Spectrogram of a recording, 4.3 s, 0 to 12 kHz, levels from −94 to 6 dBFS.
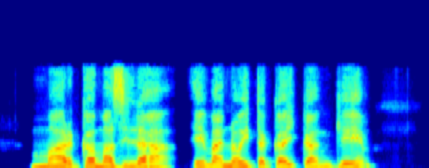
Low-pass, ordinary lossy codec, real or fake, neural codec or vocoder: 7.2 kHz; MP3, 64 kbps; fake; codec, 16 kHz, 0.8 kbps, ZipCodec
